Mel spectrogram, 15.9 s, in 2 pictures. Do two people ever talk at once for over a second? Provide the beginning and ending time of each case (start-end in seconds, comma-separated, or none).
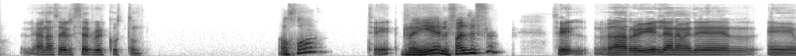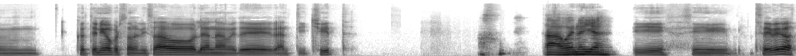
none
